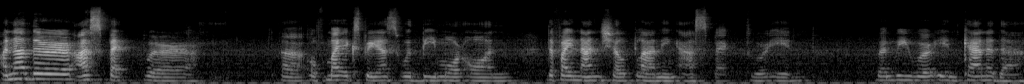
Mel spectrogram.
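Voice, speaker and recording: Over noticeable background noise, the voice goes at a fairly slow pace with ordinary pitch variation and big swings in loudness. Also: woman, medium pitch for a woman. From Philippines, Tagalog region. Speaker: social entrepreneur. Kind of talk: interview.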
